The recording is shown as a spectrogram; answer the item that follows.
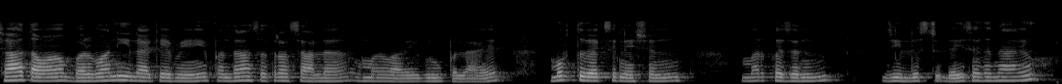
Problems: echo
